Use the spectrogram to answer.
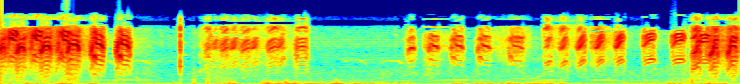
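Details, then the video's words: Great tit nestlings in a pollard willow, hungry and close to fledging, give dense trains of scratchy high notes in quick bursts, with short pauses between them; faint low rumble underneath. "jonge koolmezen"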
